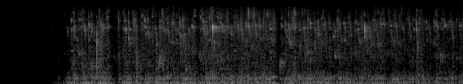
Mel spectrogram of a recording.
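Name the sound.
water running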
